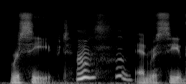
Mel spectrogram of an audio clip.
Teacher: Here the a makes the long e sound and the ed sounds like d.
